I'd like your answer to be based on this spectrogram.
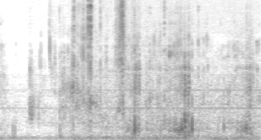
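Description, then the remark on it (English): Crunching as someone bites into crispy fried calamari, a few sharp crackles followed by steady chewing, fairly quiet with no talking. “I'm going to take a bite to see like the texture of the calamari is on point because I see calamari and that's a hard texture to come across.”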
